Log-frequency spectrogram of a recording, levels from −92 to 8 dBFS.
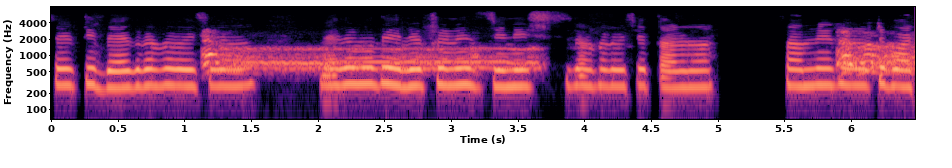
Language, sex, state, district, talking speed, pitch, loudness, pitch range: Bengali, female, West Bengal, Malda, 155 wpm, 270 Hz, -16 LUFS, 255-280 Hz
